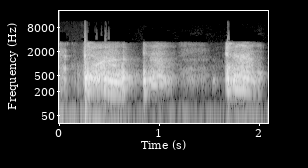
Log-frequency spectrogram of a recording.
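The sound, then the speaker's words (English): A person coughs three times: rough, throaty bursts, the first and last strongest, with brief quiet breaths between them. “Excuse me. Got a little cough.”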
